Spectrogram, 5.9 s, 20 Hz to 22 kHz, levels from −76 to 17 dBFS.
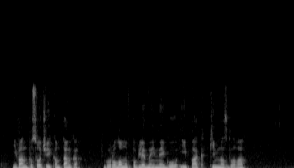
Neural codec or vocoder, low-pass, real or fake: none; 10.8 kHz; real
